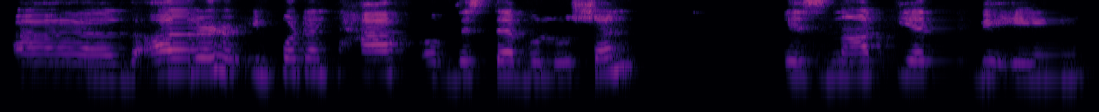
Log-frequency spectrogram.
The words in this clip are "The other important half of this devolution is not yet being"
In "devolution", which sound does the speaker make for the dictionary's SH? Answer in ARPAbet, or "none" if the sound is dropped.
SH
